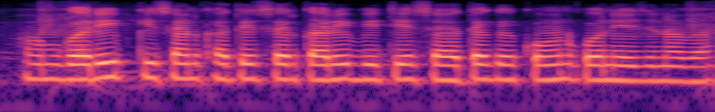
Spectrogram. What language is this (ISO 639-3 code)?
bho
